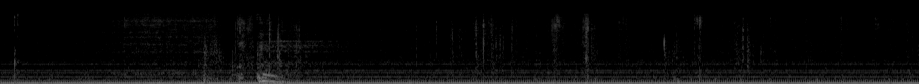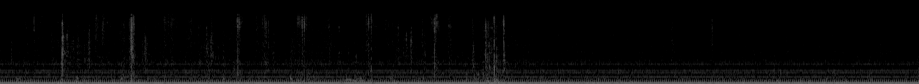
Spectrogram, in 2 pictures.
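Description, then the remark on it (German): Pages of a book being flipped through, with short papery rustles and soft flicks at irregular intervals, fairly quiet over a steady low hum, with no one talking. “Ja, wir blättern sehr viel.”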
